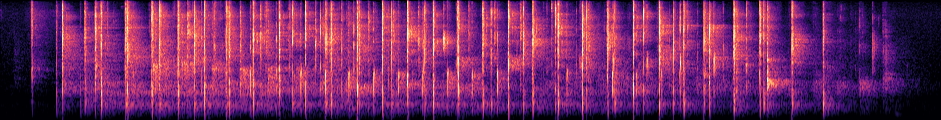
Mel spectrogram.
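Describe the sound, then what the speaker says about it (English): Staff applauding at a Metro Council meeting, a round of distinct, close hand claps from a modest group, fairly loud and rhythmic, building after a quiet start and tapering off near the end. "please stand up for a round of applause"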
